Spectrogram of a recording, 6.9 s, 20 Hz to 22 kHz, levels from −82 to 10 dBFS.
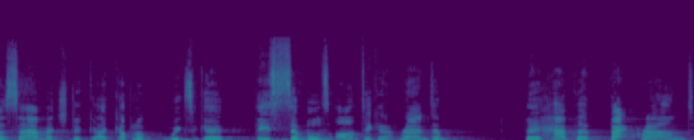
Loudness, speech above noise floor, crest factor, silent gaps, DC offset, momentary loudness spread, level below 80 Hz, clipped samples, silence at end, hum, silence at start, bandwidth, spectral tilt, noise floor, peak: -43 LUFS; 34 dB; 22 dB; none; under 0.1%; 8 LU; -84 dBFS; under 0.1%; 0 s; none; 0 s; 16 kHz; -3 dB/octave; -78 dBFS; -22 dBFS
